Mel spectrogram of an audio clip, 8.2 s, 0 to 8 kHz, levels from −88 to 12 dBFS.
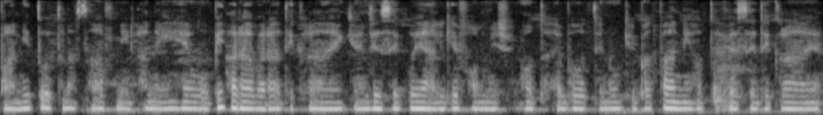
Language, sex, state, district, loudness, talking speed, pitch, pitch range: Hindi, female, Uttar Pradesh, Etah, -16 LUFS, 220 wpm, 175 Hz, 170-175 Hz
